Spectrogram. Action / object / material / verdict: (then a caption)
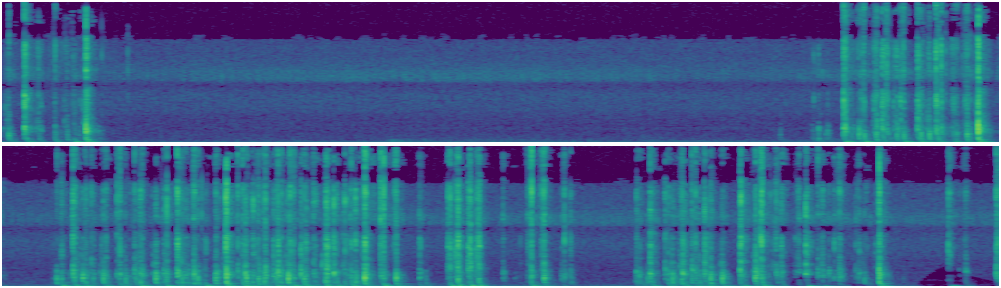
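tap / plastic keyboard with plastic keycaps / plastic / none. Fingertips type on a compact plastic mechanical keyboard with plastic cat keycaps, giving dense bursts of soft, low-heavy clacks. A short flurry of keystrokes comes first, then a long quiet pause, then sustained typing with brief gaps.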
